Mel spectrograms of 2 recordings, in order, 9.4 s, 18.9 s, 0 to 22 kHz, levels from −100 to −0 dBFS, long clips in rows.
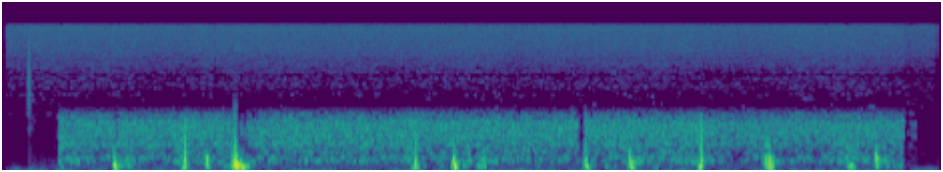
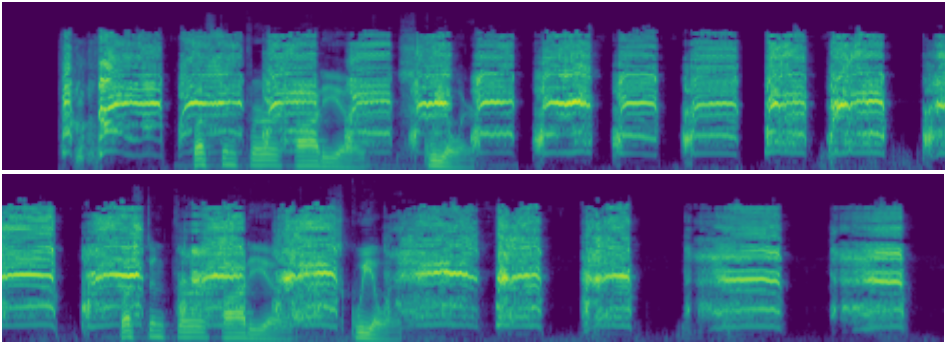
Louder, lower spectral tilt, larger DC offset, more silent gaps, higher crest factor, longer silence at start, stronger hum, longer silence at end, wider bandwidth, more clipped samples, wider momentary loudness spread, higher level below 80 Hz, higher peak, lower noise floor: second, -28 LUFS vs -16 LUFS; first, -9 dB/octave vs 0.5 dB/octave; neither; neither; first, 28 dB vs 18 dB; about the same, 0.55 s vs 0.6 s; neither; first, 0.55 s vs 0.4 s; first, 13 kHz vs 11.5 kHz; neither; first, 20 LU vs 13 LU; first, -42 dBFS vs -72 dBFS; about the same, -2 dBFS vs 0 dBFS; second, -54 dBFS vs under -90 dBFS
